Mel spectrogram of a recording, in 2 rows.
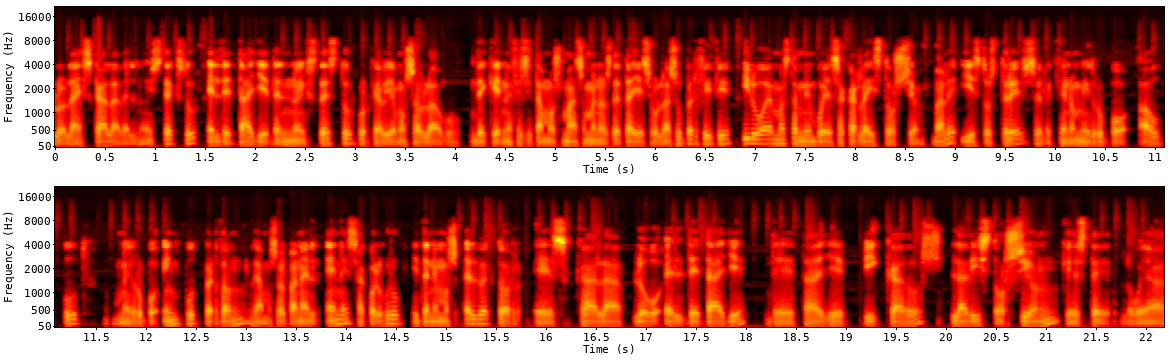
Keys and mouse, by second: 2.0-6.5 drag, 7.7-8.6 drag, 13.8 click, 15.6-16.8 drag, 17.2 click, 17.5-19.9 drag, 20.5-22.1 drag.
